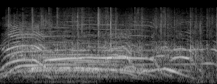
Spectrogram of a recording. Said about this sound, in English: By round of applause, how many people are from Dublin?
